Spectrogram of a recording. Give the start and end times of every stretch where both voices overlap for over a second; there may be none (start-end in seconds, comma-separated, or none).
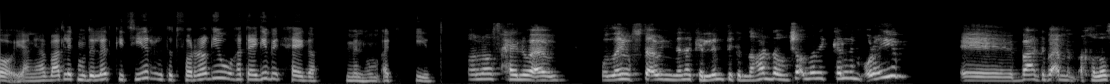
none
